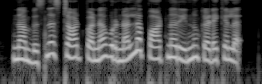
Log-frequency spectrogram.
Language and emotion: Tamil, sad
